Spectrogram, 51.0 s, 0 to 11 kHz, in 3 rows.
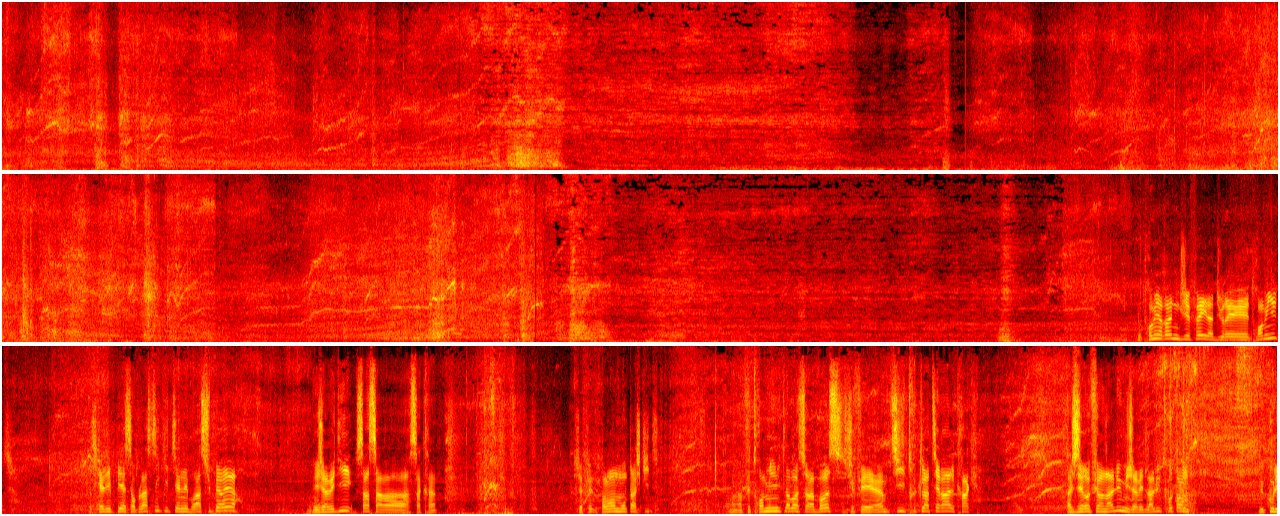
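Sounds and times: electric motor whining: 0.0s - 51.0s.

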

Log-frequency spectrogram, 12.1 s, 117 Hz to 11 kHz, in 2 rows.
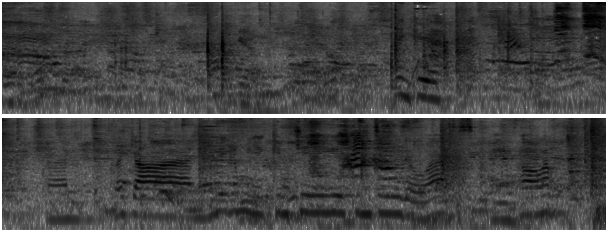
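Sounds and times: child's voice: 4.8s - 6.2s, 8.9s - 10.2s.

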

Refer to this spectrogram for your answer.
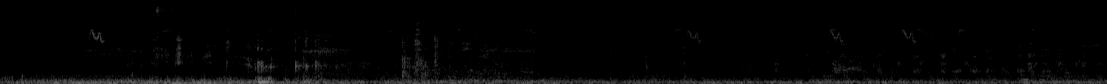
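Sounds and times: puppies play-fighting: 1.1s - 11.0s.

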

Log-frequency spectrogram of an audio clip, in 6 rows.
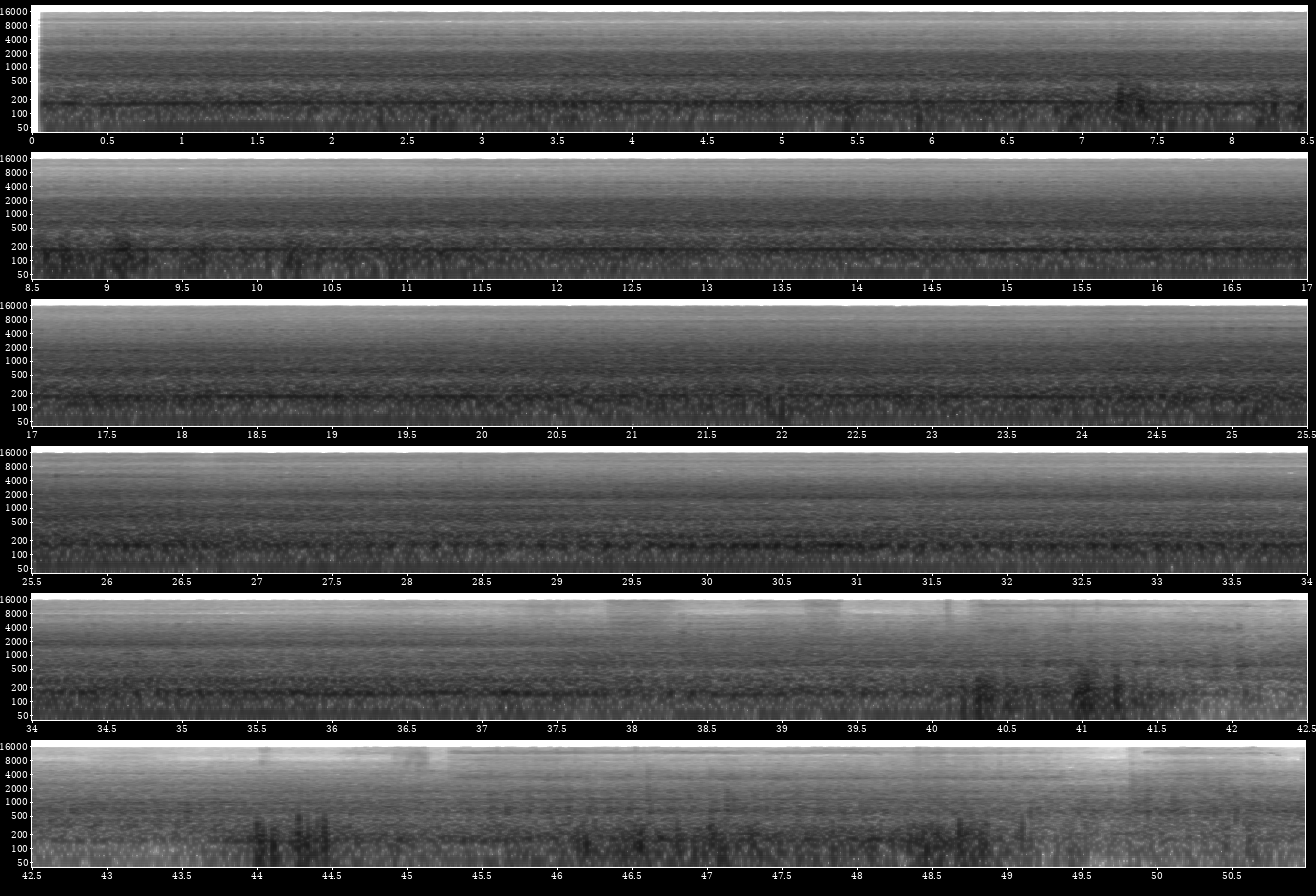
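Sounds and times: tractor diesel engine running: 0.1s - 50.9s.

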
